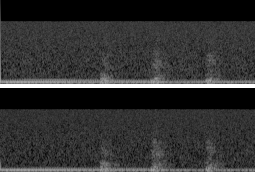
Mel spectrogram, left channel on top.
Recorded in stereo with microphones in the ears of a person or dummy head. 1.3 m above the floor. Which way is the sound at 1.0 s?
25° right (ahead or behind).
